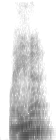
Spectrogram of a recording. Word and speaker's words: Raina: So, we do have Raina. Did I say it right? Yes.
